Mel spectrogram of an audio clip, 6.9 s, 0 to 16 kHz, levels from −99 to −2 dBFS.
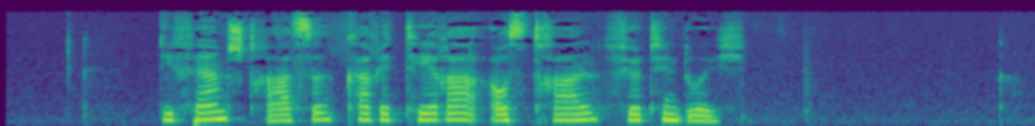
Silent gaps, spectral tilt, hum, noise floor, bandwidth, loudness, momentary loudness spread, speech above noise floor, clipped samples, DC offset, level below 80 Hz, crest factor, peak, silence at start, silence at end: none; -3.5 dB/octave; none; -58 dBFS; 11.5 kHz; -16 LUFS; 9 LU; 42 dB; under 0.1%; under 0.1%; -50 dBFS; 18 dB; 0 dBFS; 1.05 s; 1.95 s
